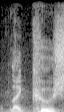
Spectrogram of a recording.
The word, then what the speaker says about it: Kush: Hopefully, I think Kush like Koosh, like the Koosh balls.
